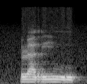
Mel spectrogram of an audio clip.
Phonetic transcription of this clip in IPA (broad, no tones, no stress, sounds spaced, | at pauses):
ɭ a r ŋ u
